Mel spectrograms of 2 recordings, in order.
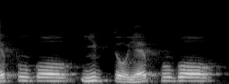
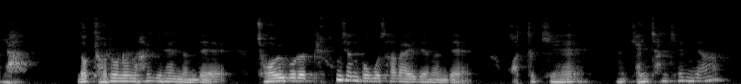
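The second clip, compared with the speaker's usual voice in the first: quieter, acted-out, sneaky, furtive whisper; 3 semitones lower, 6 dB quieter than usual. Telling a joke, acting out a friend whispering to the married friend, retelling a furtive whisper. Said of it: "귓속말로 슬금 얘기를 했답니다".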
